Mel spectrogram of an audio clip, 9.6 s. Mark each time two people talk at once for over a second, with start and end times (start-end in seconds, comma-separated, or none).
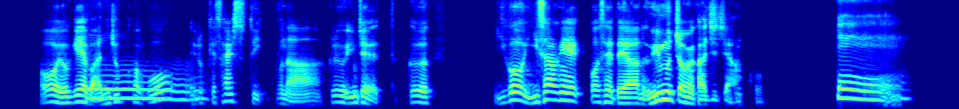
0.8-2.1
